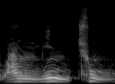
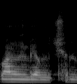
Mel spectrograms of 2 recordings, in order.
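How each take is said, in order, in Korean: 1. '왕명춘'은 대만 발음으로 읽어요. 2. '왕명춘'은 한국 발음으로 읽어요.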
